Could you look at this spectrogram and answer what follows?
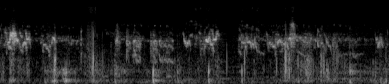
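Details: Budgerigars chattering while they eat, Larkana, Sindh, November 1, 2023: bright rapid chirps and scratchy warbled notes pour out almost without pause from several birds at once.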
